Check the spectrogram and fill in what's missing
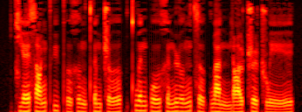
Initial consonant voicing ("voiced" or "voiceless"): voiceless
